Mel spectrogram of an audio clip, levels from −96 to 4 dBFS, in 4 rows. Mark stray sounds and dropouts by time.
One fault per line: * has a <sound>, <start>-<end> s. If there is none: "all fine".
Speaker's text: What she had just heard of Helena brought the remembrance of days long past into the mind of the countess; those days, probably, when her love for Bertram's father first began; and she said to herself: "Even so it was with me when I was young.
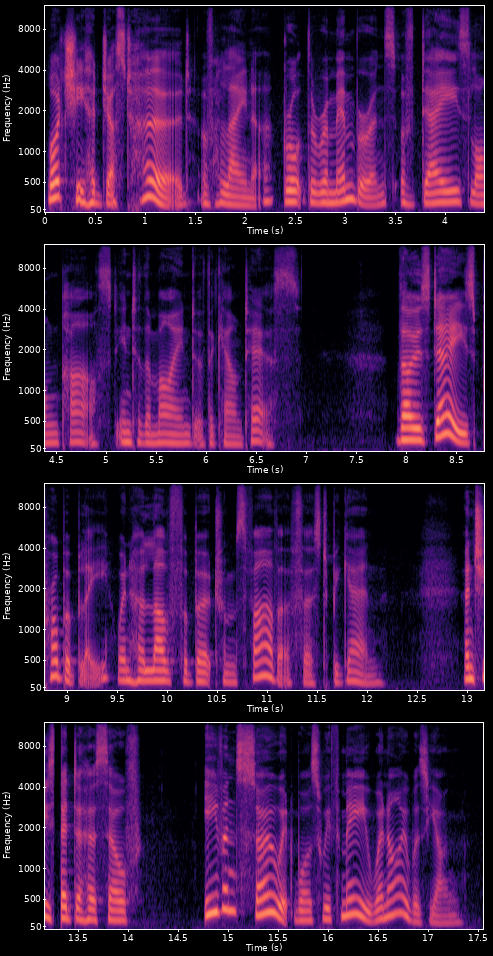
* has a dropout, 13.3-13.3 s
